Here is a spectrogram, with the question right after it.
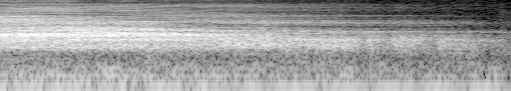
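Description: Long, deep exhale through the mouth during a morning yoga practice, a single breathy whoosh that starts strong, then fades gradually over about two seconds.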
